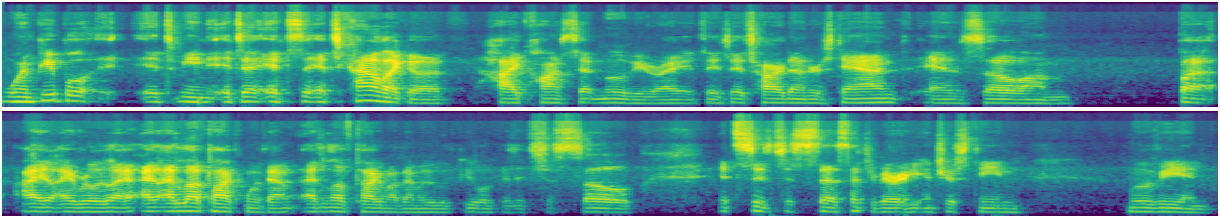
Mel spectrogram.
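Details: Adult male MMA journalist with a self-reported stutter that he says becomes audible when he gets nervous; stuttering.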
